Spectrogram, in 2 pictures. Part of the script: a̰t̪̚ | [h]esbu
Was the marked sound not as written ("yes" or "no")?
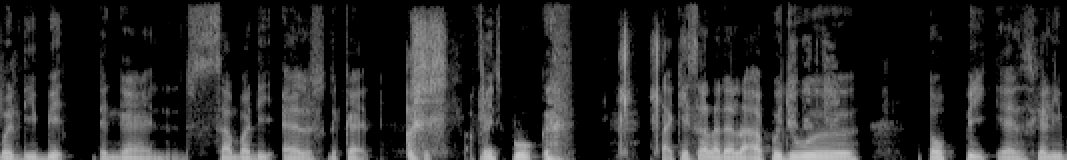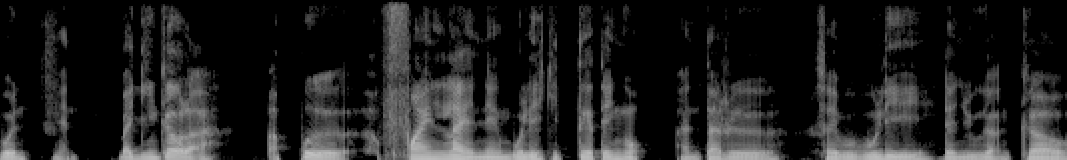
yes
